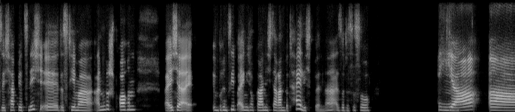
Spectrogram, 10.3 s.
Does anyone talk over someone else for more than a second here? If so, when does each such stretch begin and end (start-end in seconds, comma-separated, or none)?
none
